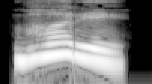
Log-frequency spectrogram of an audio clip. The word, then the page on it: ಭಾರ್ಯೆ: bhārye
